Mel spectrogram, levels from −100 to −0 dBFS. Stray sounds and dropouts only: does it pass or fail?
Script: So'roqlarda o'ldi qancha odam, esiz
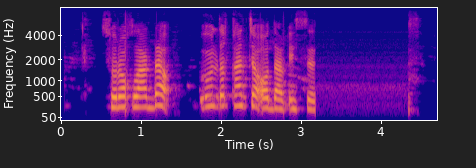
pass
